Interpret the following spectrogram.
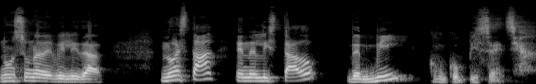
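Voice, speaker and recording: The recording is very clean, with a silent background and a dry, close sound with no echo. A man speaks with lively intonation. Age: 60s. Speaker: pastor. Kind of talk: sermon.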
